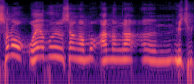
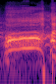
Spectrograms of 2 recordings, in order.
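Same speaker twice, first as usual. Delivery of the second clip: high, loud reenacted "aah"; mock cry of being swallowed up; drawn-out cry; 9 dB louder than usual. Sinking into the deep sofa.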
